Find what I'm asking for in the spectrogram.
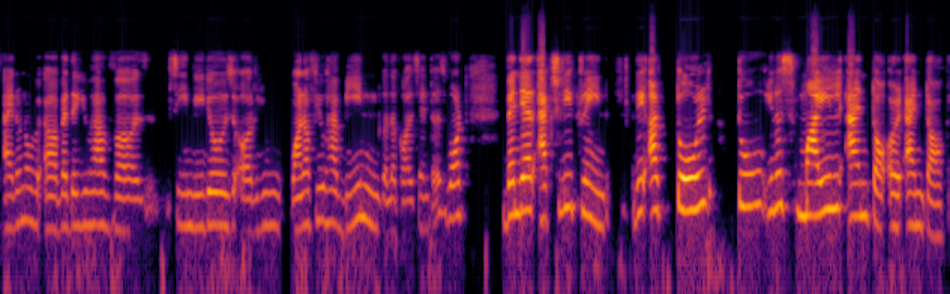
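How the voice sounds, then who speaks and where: A woman leading an online class, often pausing with fillers as she searches for words, heard over a video call. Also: medium pitch, bright, forceful tone. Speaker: workshop facilitator. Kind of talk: interactive online class talk.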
